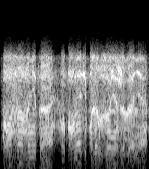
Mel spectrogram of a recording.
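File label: Speech, Russian, air traffic control; orbit for spacing; DCS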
